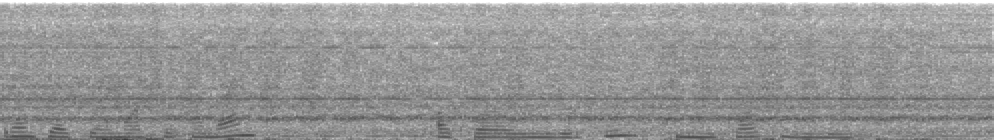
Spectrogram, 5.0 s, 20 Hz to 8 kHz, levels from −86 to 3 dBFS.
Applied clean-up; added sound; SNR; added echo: none; Domestic sounds, home sounds; -5 dB; none.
